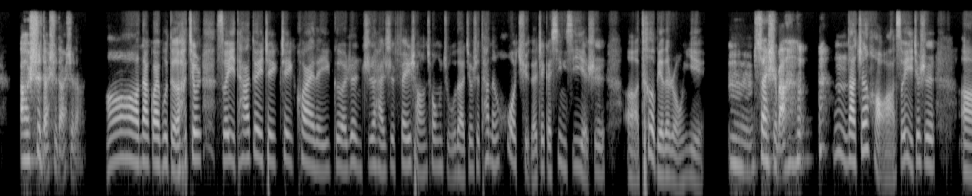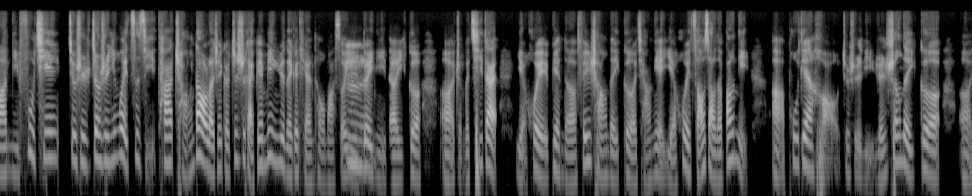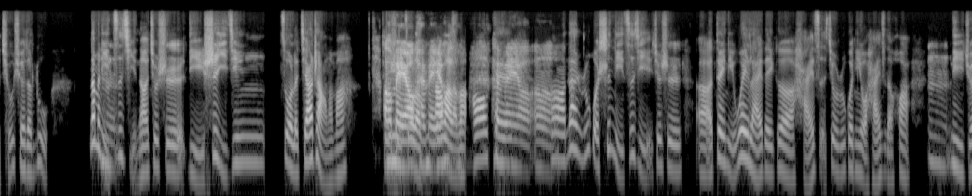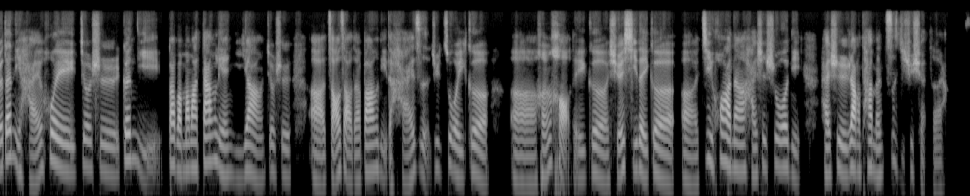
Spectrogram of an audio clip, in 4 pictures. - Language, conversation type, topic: Chinese, podcast, 你家里人对你的学历期望有多高？
- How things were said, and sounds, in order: chuckle; laughing while speaking: "就"; laugh; laugh; laughing while speaking: "还没有"; "年" said as "连"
